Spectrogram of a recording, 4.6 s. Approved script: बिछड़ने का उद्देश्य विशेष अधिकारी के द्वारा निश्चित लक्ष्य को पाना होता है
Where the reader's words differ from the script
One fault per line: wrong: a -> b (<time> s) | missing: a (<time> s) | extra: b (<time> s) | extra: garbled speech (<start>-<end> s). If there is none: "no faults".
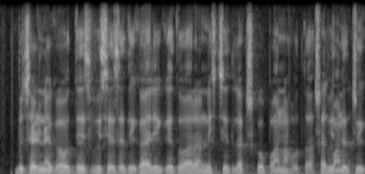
extra: garbled speech (3.9-4.6 s)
